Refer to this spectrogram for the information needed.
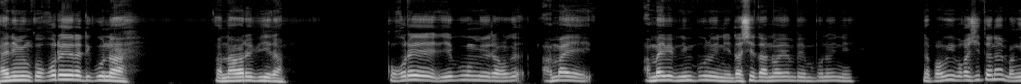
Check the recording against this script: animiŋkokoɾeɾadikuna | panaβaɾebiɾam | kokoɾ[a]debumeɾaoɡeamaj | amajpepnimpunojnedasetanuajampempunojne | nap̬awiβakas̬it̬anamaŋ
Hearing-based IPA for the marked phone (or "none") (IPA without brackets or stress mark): e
